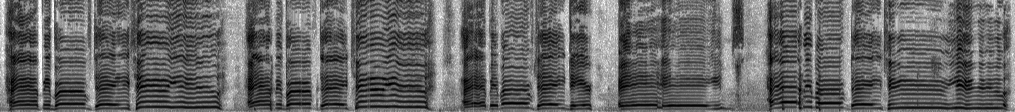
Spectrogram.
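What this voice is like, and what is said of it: Singing with a slight twang. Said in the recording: “You got a little twang.”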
